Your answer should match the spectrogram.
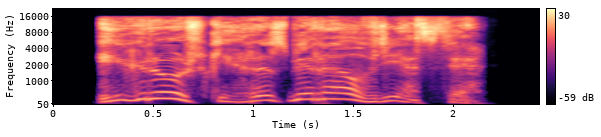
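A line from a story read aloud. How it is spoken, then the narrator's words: Cheerful question. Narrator (Russian): весело спросил директор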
